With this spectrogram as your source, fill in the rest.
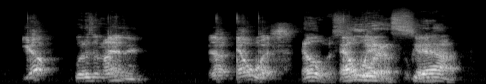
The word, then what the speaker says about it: Elwes: The only reason I know how to pronounce his name right is because they had on Family Guy one time, they had Peter Griffin calling him up. Like, hey, is this Cary Elwes?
